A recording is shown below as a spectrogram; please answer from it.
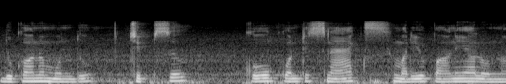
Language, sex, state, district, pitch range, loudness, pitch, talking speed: Telugu, male, Telangana, Hyderabad, 130-145 Hz, -15 LUFS, 135 Hz, 105 wpm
